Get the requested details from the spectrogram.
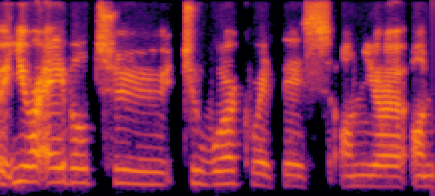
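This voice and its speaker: This is a woman speaking. Her intonation is fairly even. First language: not English. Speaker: chiropractor and mindset coach. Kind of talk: group coaching session.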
